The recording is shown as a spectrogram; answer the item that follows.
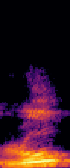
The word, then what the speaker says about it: rho: the greek letter rho so it should be pronounced with the letter rho so rho which is equal to mass over volume the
